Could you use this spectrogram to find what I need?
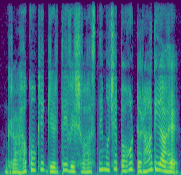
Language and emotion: Hindi, fearful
